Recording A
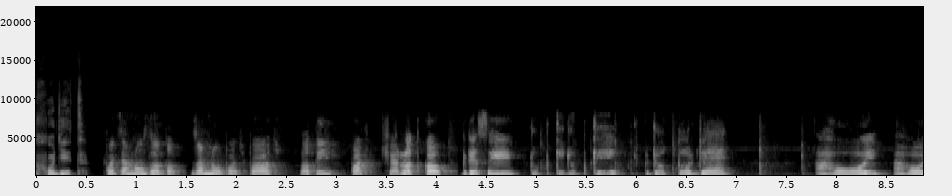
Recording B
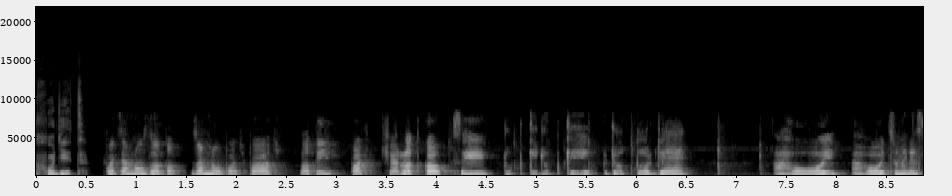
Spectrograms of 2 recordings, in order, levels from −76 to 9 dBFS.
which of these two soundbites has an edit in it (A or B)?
B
